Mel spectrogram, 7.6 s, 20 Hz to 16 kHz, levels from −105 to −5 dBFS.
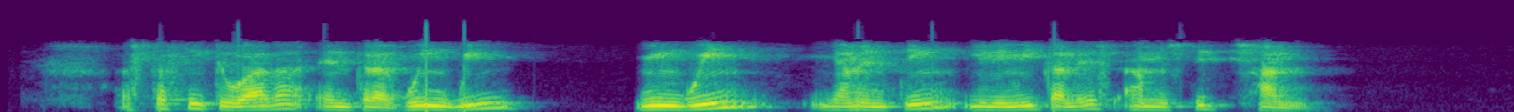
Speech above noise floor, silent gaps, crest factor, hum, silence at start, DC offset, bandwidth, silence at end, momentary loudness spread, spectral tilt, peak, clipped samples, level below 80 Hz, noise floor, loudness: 71 dB; none; 16 dB; none; 0.6 s; under 0.1%; 6.2 kHz; 1 s; 12 LU; -8.5 dB/octave; -2 dBFS; under 0.1%; -52 dBFS; -89 dBFS; -18 LUFS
